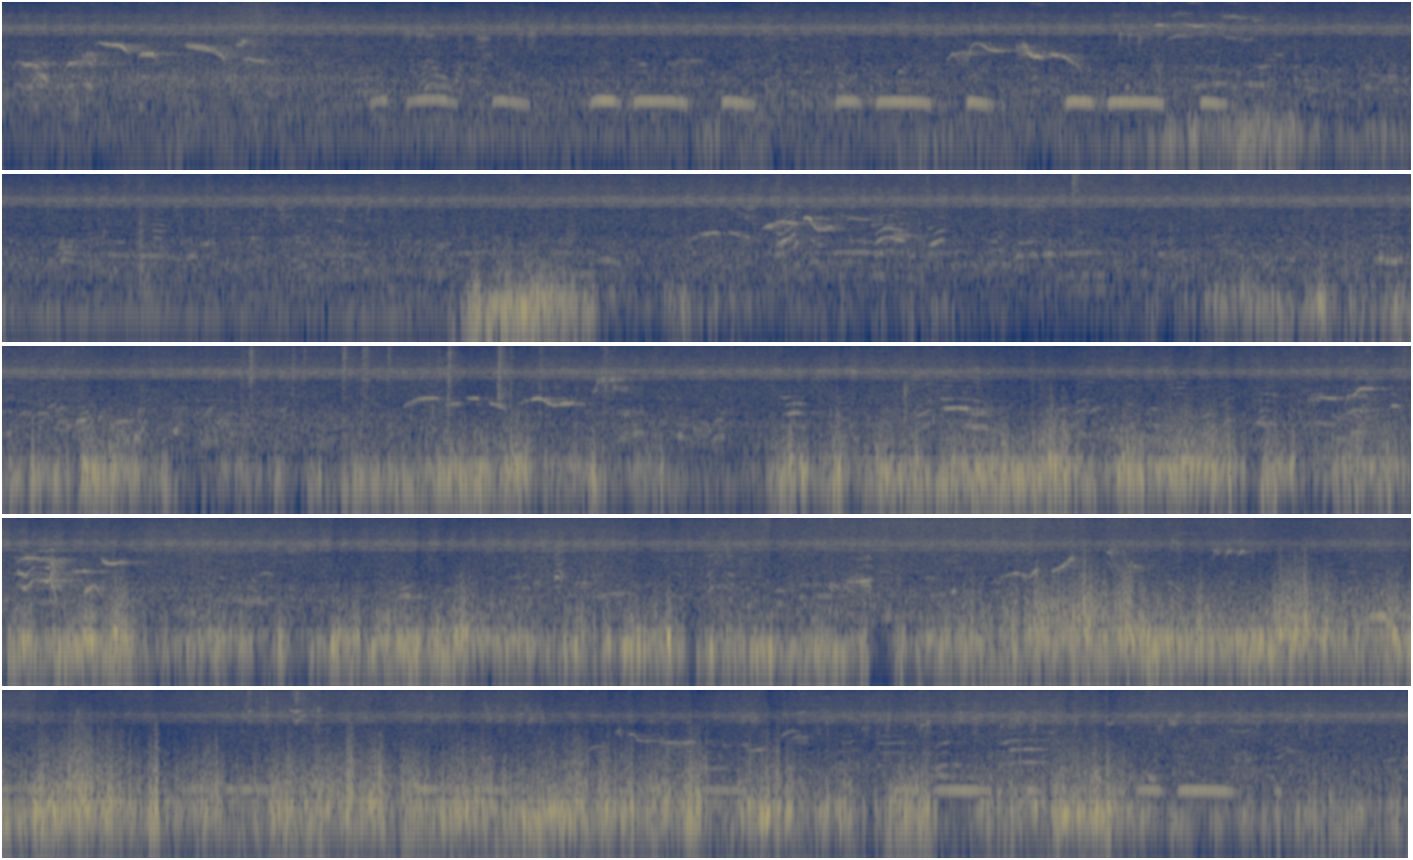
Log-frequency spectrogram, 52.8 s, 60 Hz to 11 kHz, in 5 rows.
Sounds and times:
Speech: 0:08.7 - 0:23.8, 0:25.4 - 0:40.1, 0:47.4 - 0:52.8.

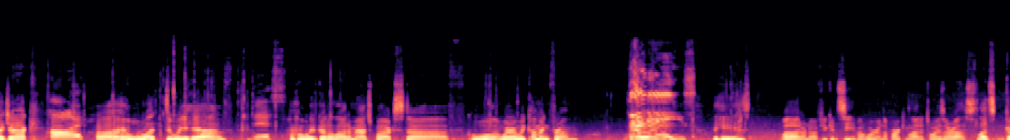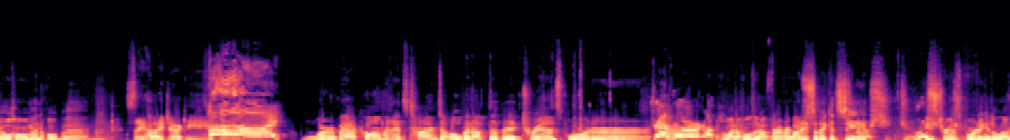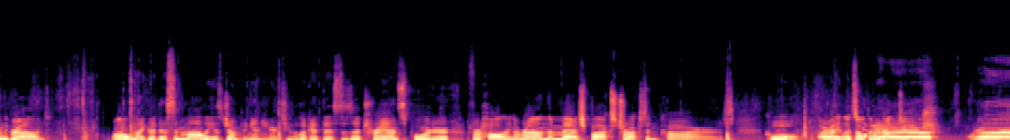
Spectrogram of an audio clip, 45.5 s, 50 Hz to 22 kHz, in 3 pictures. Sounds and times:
Outside, urban or manmade: 0:00.0 - 0:45.4
Child speech, kid speaking: 0:00.8 - 0:01.4, 0:03.7 - 0:04.4, 0:09.4 - 0:10.5, 0:18.1 - 0:19.6, 0:24.8 - 0:30.1, 0:43.2 - 0:45.4.

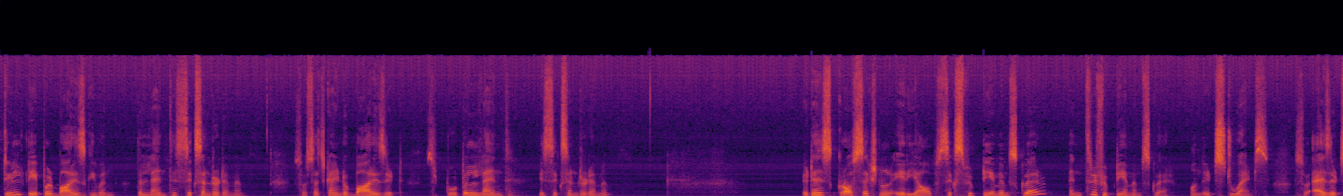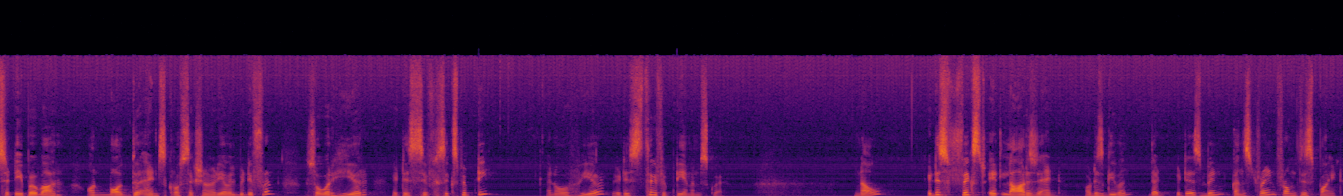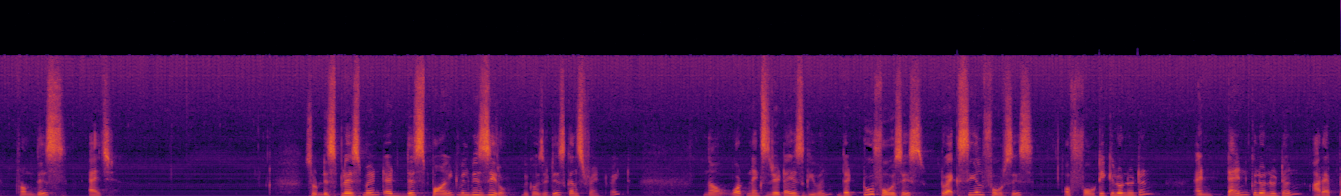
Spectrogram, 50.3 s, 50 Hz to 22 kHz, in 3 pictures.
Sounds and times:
Speech: 0:00.0 - 0:07.7, 0:10.0 - 0:23.0, 0:23.6 - 0:25.9, 0:27.5 - 0:35.1, 0:37.4 - 0:41.5, 0:42.4 - 0:50.3.

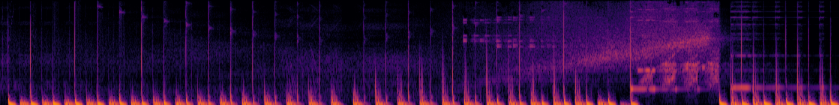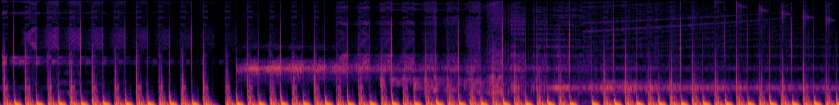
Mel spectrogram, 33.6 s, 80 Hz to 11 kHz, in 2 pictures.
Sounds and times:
Music: 0:00.0 - 0:33.5
Sound effect: 0:09.2 - 0:15.0, 0:21.5 - 0:31.2.

